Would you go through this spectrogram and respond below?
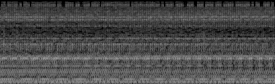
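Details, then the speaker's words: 1980 Cinematronics-copy arcade cabinet, first power-up after the 5 V supply was repaired, monitor dead: a steady, even, loud fan whoosh with a constant low hum. There is no smoke and the board LED blinked once, meaning the board is working. "so here we go okay no smoke loud fan and it blinked once"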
